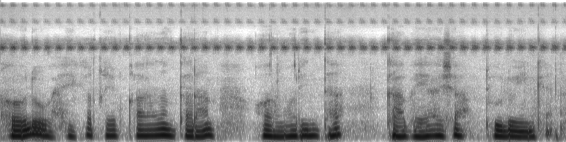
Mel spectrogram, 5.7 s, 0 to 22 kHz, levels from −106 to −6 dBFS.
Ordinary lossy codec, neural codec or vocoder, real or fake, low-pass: none; vocoder, 44.1 kHz, 128 mel bands every 256 samples, BigVGAN v2; fake; 19.8 kHz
